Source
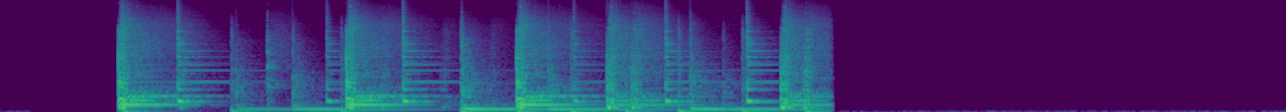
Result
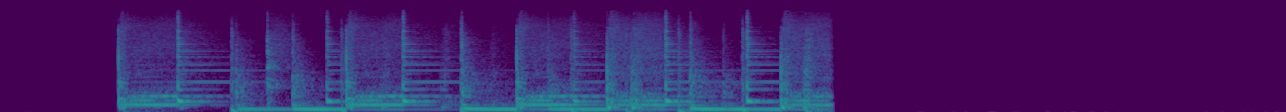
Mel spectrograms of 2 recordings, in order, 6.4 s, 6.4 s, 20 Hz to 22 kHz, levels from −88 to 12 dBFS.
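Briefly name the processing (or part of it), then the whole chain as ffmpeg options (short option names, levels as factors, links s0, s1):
podcast mastering chain: -af "highpass=75,acompressor=threshold=0.0398:ratio=4,alimiter=limit=0.133:level=0:latency=1:release=227,volume=0.562" -ar 32000 -c:a libmp3lame -b:a 112k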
